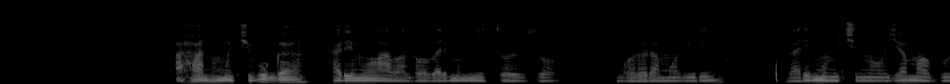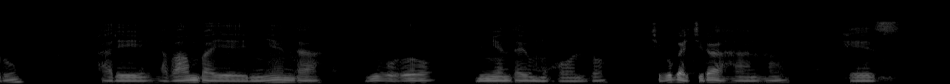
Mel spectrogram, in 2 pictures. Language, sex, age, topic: Kinyarwanda, male, 25-35, government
